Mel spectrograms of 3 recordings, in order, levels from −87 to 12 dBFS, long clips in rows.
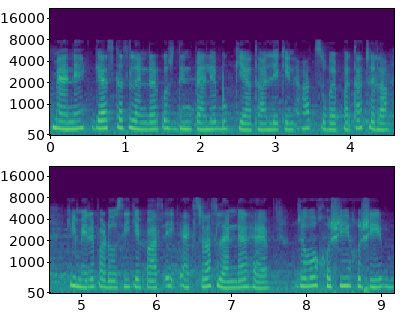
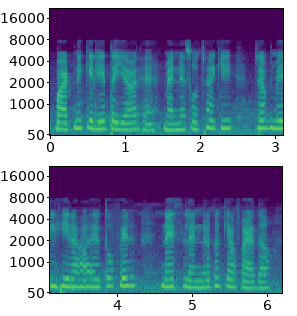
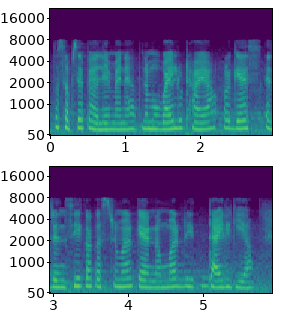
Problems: constant background noise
